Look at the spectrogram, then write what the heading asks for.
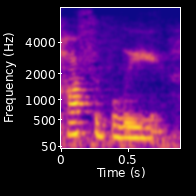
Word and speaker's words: possibly: And be careful, my friends, this syllable, si, has a schwa. So we're going to use this spelling with the I.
